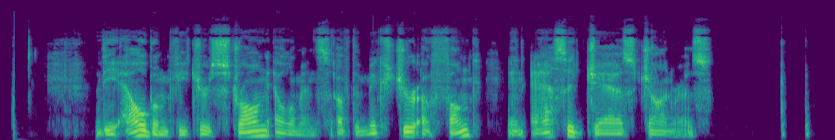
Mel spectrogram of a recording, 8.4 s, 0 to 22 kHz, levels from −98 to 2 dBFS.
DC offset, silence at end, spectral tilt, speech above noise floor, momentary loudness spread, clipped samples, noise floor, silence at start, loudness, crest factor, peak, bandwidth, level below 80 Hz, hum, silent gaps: under 0.1%; 0.25 s; -4 dB/octave; over 69 dB; 14 LU; under 0.1%; under -90 dBFS; 0.65 s; -21 LUFS; 20 dB; -2 dBFS; 10 kHz; -64 dBFS; none; none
